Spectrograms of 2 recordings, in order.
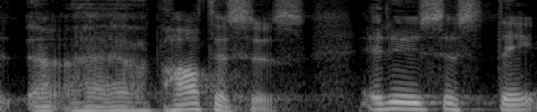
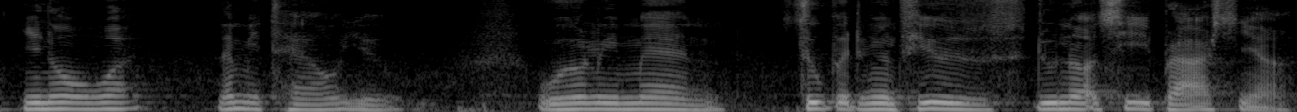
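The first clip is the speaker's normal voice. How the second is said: softer, slightly raised, tentative voice; hesitant soft-pedalling; 4 semitones higher, 3 dB quieter than usual. Shown as a demonstration. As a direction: break it gently, as if hedging. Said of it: "It's not like".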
